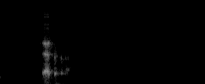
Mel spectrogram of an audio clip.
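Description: A man's voice saying one short word, then near silence with only faint room noise.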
